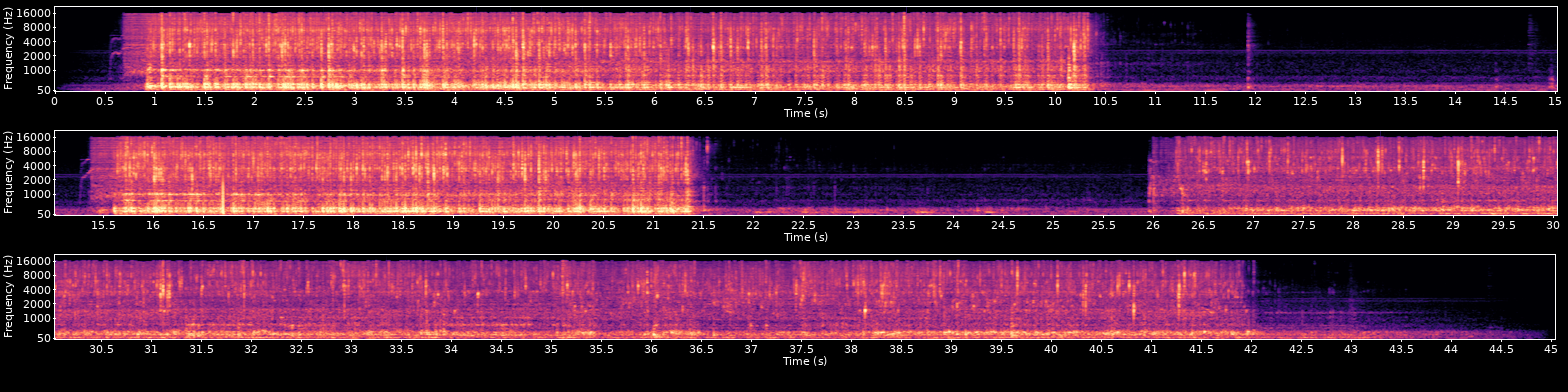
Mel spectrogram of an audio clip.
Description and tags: Kitchen Tap Running water
Water running from a kitchen tap
kitchen, water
